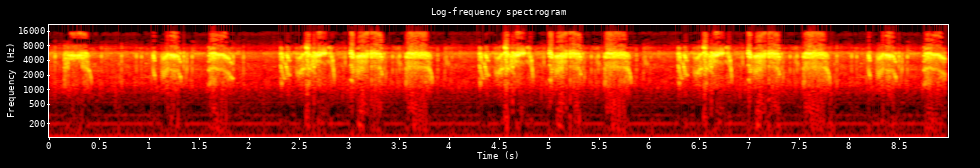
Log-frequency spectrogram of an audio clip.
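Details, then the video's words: Call sound used to lure swiftlets: bursts of sharp high twittering chirps in clusters roughly every two seconds, separated by short pauses, with a faint steady hum underneath. "Suara Panggil Burung Walet"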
